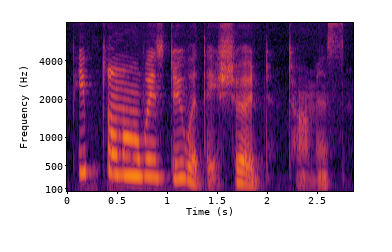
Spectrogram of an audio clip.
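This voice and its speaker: A woman's voice: high-pitched, big pitch swings, normal speed, vocal fry, voice pushed up, heavily acted. A woman voicing a kindly old grandfather, telling a childhood tale with emphasis in a storybook read-aloud. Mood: reassuring.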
